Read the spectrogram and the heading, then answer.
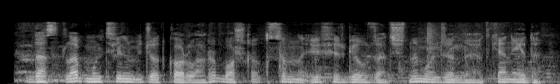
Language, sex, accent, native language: Uzbek, male, Samarqand, Tajik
